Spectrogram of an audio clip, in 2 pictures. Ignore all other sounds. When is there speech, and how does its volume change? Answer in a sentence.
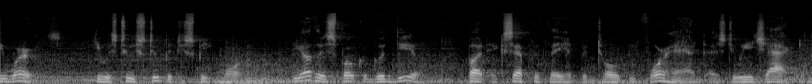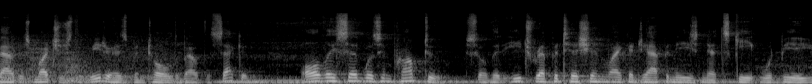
You can hear the speech from 0.0 to 16.1 s, at a steady volume.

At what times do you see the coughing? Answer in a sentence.
You can't hear the coughing here.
